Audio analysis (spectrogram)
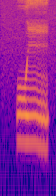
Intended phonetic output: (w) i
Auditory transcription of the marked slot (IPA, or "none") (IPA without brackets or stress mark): w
